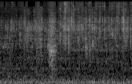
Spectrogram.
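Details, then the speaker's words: 2004 Evinrude 200 direct injection outboard on a hose flush, after clearing black debris from a blocked cooling passage: steady hiss of water flowing freely with no sputter or air gulps; cooling circuit flowing normally. "It takes it a minute to get all that air push out of it."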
